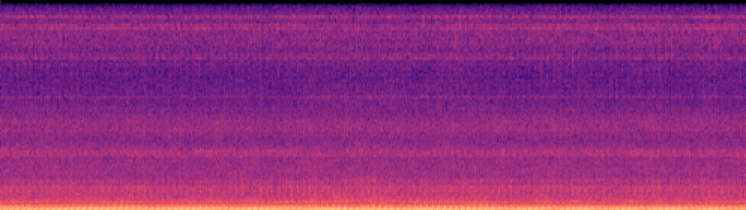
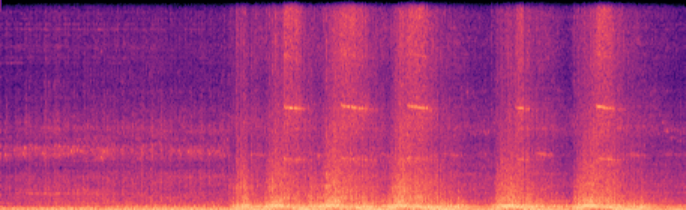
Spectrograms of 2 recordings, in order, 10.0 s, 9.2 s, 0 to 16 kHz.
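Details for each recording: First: Supercharged 2013 Victory Cross Country V-twin, first start after sitting over a year: a lopsided, loping idle with uneven pulses, running on one cylinder. A damaged front plug wire was not making contact and fouled the front plug; the wire was replaced. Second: 2013 Victory Cross Country supercharged V-twin, running after new plugs, coil and a temporary front plug wire; hard to start when cold: repeated throttle blips, each with a thin high whistle from the supercharger blow-off valve on that side, which is normal.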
